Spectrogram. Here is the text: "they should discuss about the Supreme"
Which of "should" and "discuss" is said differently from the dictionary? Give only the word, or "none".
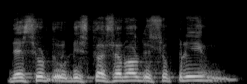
should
